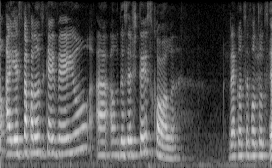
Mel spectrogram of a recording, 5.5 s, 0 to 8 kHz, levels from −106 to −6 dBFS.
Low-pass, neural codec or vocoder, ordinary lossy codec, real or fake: none; none; none; real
